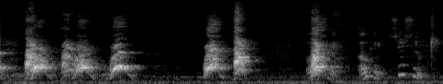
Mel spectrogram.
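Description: Several dogs bark in sharp, repeated bursts, fairly close indoors, in three clustered groups over a few seconds with brief quiet gaps between them.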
